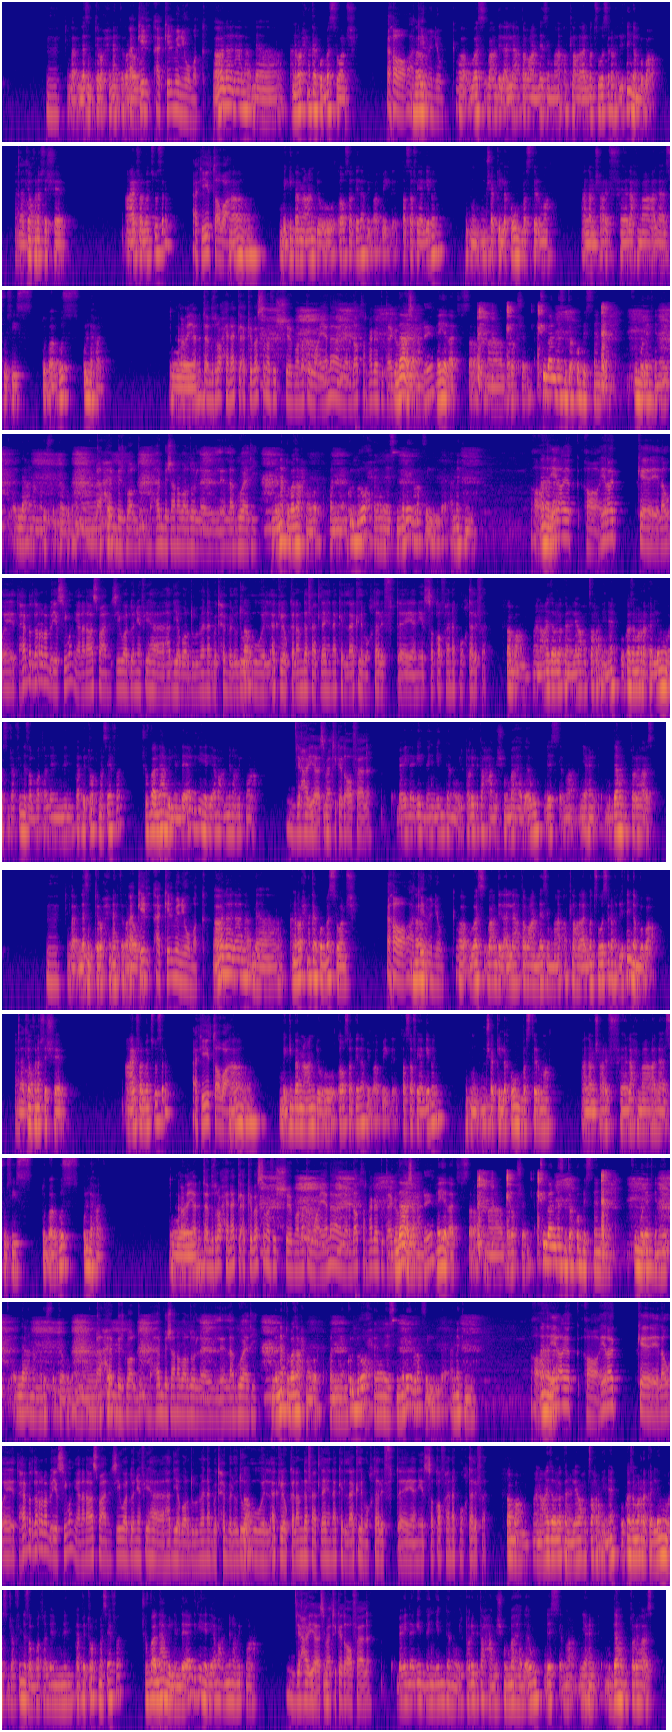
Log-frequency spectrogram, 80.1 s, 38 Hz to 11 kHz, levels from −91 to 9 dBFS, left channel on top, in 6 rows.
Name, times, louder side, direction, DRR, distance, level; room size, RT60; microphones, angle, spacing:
voice 1, 1.3-2.9 4.2-7.0 8.2-8.6 9.1-13.1 13.6-14.6 15.8-16.7 17.9-18.5 18.9-22.2 22.6-24.3 24.9-27.2 27.5-28.1 28.3-28.7 30.1-30.8 34.5-35.8 36.1-38.9 39.4-42.4 45.5-49.6 50.8-51.2 58.3-58.5 63.5-69.2 69.7-71.9 73.2-73.3 74.7-79.8, right 2 dB, 60° right, 1.2 m, -34 dB
voice 2, 2.5-3.9 7.7-8.8 13.8-14.1 17.2-18.1 23.0-23.2 30.2-34.7 35.2-35.4 39.5-39.8 41.8-45.2 47.3-47.5 50.7-51.4 51.7-52.4 52.8-63.1 69.9-70.2 72.5-74.2 78.4-78.5, right 2 dB, 20° right, 0.4 m, -38 dB
sound 1, 31.9-35.1 36.2-38.2 38.5-50.4 50.8-50.9 51.1-51.2, right 3 dB, 75° right, 1.3 m, -41 dB
8.7 x 6.0 x 2.6 m
head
